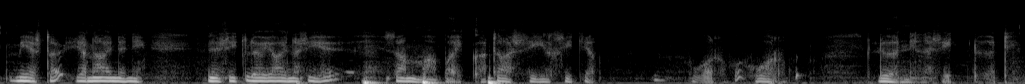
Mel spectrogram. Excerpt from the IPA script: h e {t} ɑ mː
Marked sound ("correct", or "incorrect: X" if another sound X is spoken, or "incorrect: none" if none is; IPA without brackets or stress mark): incorrect: s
